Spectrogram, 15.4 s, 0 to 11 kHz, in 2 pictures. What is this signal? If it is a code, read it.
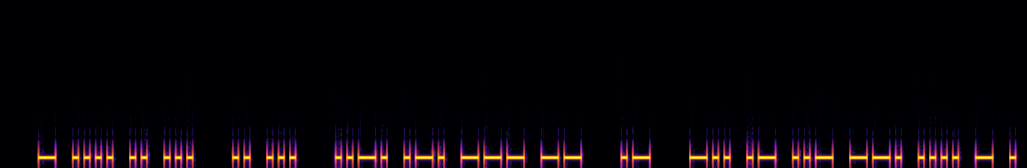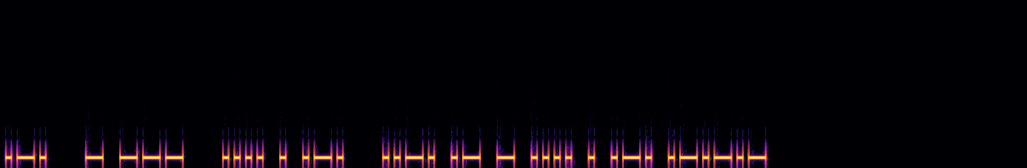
Morse code, heard as a keyed tone, about 28 wpm, 700 Hz. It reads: THIS IS FROM A DAUGHTER TO HER FATHER.
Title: Sentences from Top 1500 Words 28wpm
